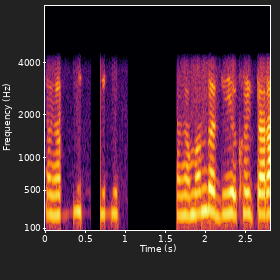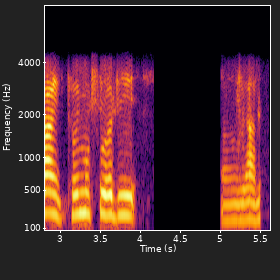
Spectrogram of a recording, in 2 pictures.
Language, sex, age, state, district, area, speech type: Manipuri, female, 60+, Manipur, Kangpokpi, urban, conversation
